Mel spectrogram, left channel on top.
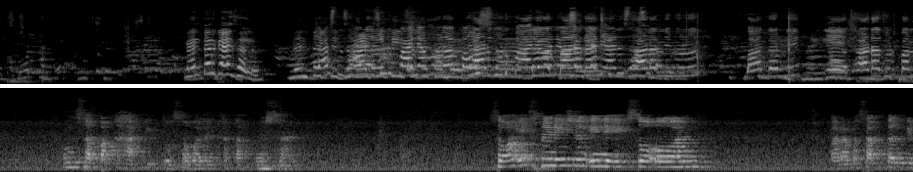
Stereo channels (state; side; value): different; both; correlation 0.00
